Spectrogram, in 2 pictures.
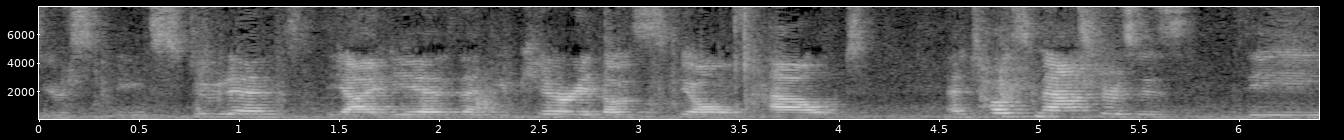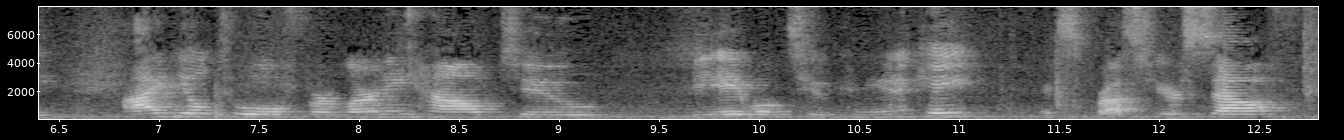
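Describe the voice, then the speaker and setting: A woman's voice: mid-range voice, pushed and bright, far from the mic, a little hiss or hum. A woman, the club president, giving chatty, encouraging welcome remarks to guests in a chilly meeting room. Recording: echoey room, mic from afar.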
